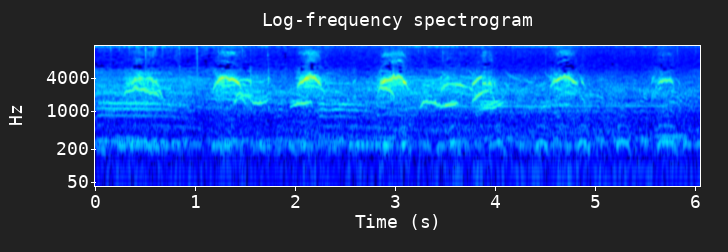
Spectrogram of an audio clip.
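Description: Magellanic penguin chicks peeping as they beg to be fed by a parent: thin, high calls that each rise and fall, coming about once or twice a second.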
